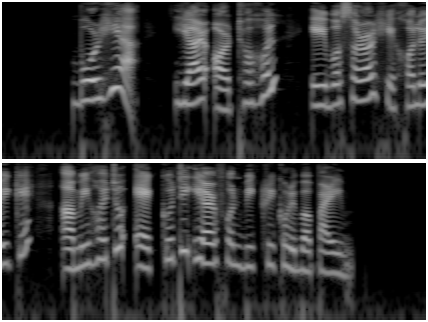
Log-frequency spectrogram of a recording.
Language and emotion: Assamese, surprised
